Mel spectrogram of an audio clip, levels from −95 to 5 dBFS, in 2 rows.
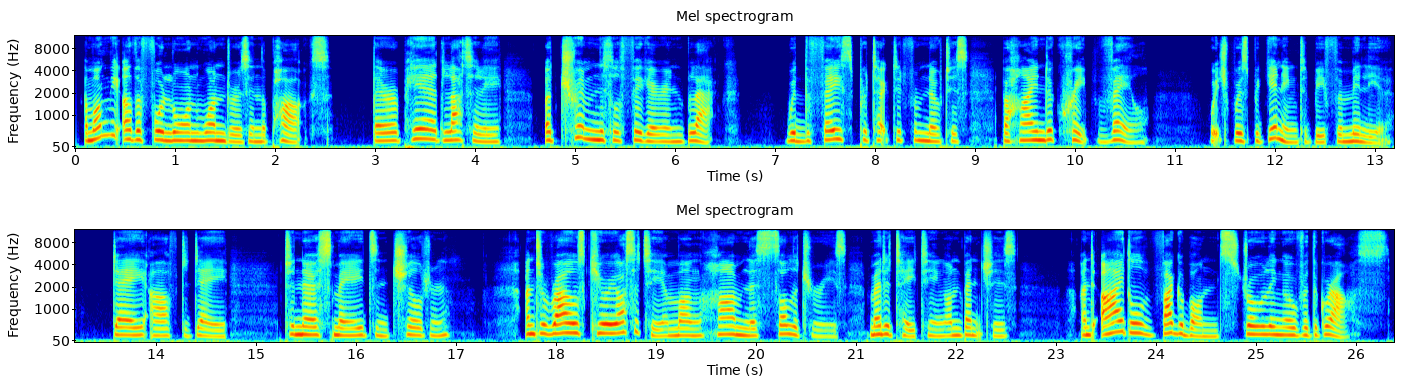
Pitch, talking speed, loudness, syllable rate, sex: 230 Hz, 130 wpm, -19 LUFS, 4.3 syllables/s, female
